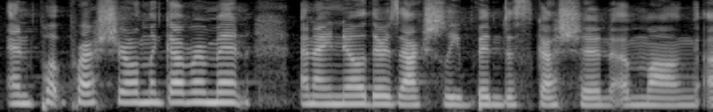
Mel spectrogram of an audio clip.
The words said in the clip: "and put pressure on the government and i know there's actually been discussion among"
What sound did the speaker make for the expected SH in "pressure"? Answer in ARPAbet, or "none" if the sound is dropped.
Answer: SH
